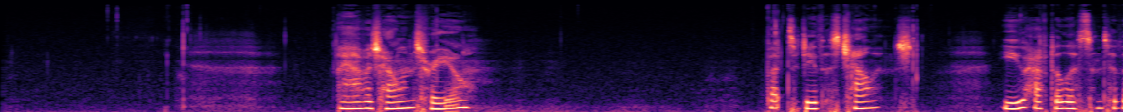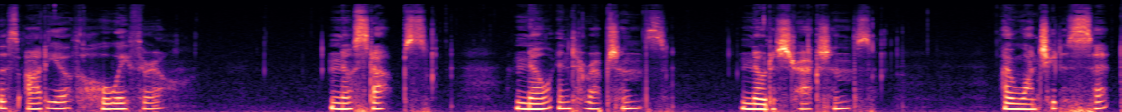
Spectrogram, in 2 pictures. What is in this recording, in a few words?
F4M whispering moaning dirty tal; Don't Get Hard; challenge for you; praise; sucking noises; pet names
